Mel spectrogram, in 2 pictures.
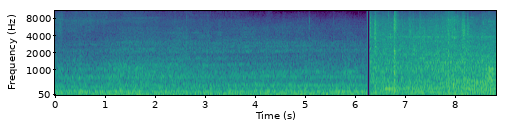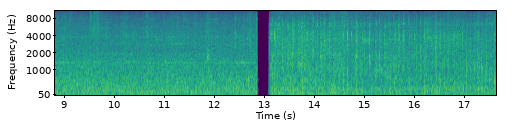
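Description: A train running: a steady low rumble and hum heard from inside the carriage. About six seconds in this cuts to the ambience of a large station. Near the end it cuts to a street, where a wheeled suitcase rolls over paving stones.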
